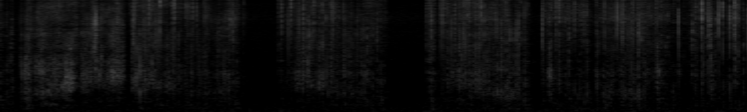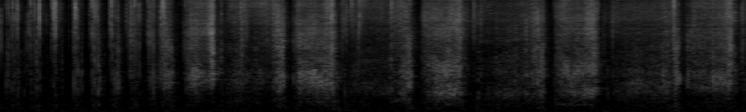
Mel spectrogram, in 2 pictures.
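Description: Long nails scratch and tap along the page edges and covers of a solid, angled stack of red cloth-bound hardcover books with the page edges visible. Dry, bright rasping and papery scraping are broken by short dry ticks. The strokes come faster and more densely in the second half, with no low end.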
